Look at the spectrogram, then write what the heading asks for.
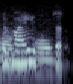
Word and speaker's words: advice: Advice. So the first syllable.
